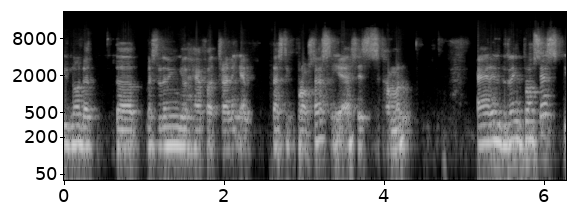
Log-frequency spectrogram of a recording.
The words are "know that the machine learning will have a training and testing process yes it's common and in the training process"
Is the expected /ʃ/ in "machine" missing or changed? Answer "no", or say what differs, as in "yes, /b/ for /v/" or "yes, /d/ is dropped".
yes, /s/ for /ʃ/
